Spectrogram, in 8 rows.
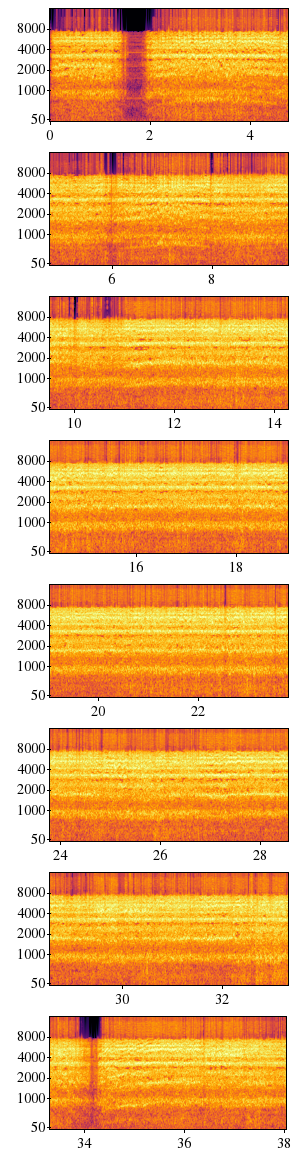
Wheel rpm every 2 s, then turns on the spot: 100, 140, 160, 150, 170, 200, 230, 230, 230, 230, 230, 240, 220, 220, 230, 230, 210, 160, 230.
none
